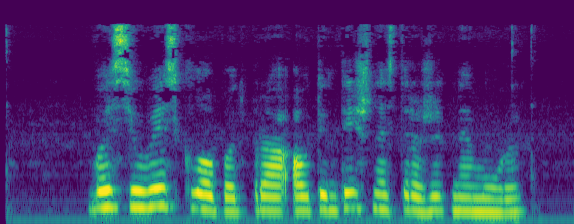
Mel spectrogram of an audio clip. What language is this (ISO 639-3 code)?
bel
